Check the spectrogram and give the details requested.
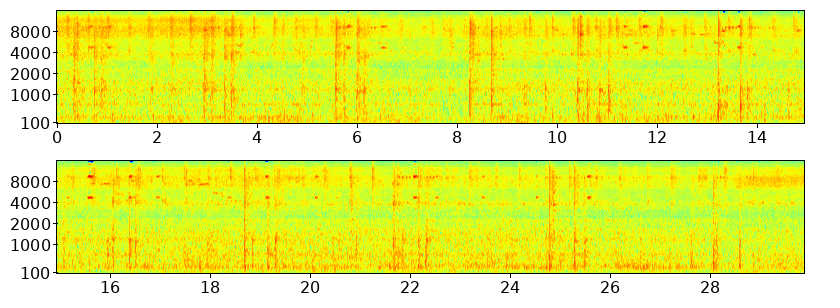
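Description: Railway carriage running on jointed track, heard from an open window: a steady rumble with the wheels clicking over rail joints at irregular intervals.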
